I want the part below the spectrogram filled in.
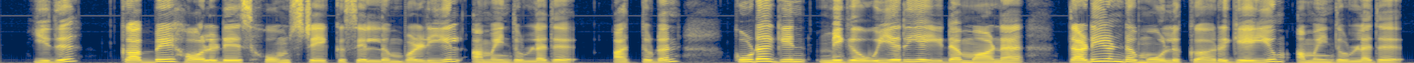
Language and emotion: Tamil, neutral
